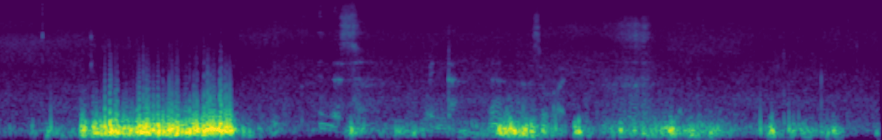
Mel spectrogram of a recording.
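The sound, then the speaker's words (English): Wind buffeting an outdoor microphone while a camera tripod is set up: low, rumbling gusts with one heavy burst early on, then weaker, uneven surges and quieter stretches between them. “Big apologies if all you can hear now is the wind.”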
